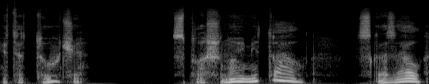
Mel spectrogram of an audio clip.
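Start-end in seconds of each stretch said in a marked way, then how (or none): 0.0-3.1 unvoiced, slow breathy gasp; breathed out. A narrator's reading. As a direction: breathe the words in shock. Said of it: "выдохнул".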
